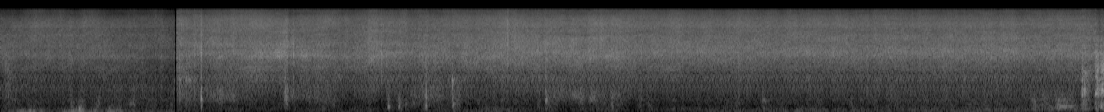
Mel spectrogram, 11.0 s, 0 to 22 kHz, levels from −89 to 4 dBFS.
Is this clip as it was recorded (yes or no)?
no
